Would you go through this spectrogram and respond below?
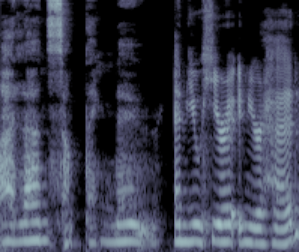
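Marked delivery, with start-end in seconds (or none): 0.0-1.6 hushed whisper. Playing a character who turns away and covers her mouth: whispering. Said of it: "covers her mouth, and whispers".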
